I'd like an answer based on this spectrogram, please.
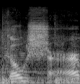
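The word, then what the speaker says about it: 狗屎: For one thing, it has tones, so that ma, and ma are all different words. And gosher means dog food, but gosher means dog excrement.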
